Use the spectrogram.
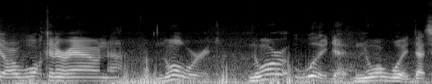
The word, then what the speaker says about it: Norwood: As we are walking around Norwood, Norwood, Norwood, that's how you say it.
